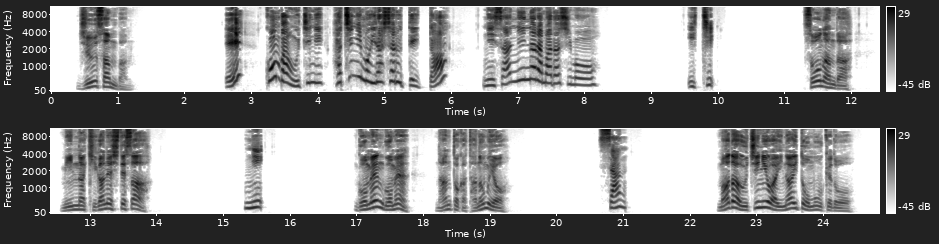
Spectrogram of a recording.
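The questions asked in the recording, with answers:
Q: え?今晩うちに8人もいらっしゃるって言った? 2、3 人ならまだしも。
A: 2: ごめんごめん。なんとか頼むよ。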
